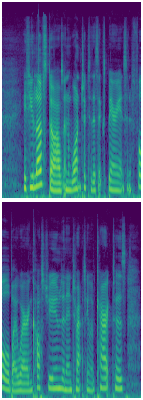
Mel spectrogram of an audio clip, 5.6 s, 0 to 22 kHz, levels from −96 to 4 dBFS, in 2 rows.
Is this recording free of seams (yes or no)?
no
